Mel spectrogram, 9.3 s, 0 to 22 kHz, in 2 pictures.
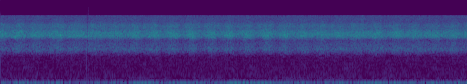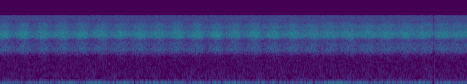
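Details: Southern French cicadas in village oak trees at Vézénobres, recorded with a Sony RX10 M3: continuous shrill buzzing from many insects, evenly throbbing in quick regular waves, with a couple of faint clicks.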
